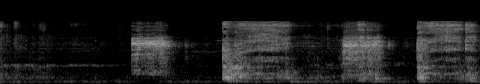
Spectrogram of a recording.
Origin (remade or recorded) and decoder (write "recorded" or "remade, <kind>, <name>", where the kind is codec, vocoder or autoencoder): recorded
